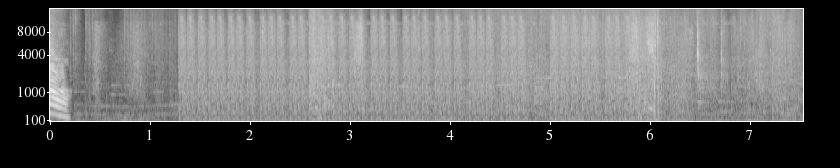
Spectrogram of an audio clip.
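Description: Rapid automatic gunfire in a Thai online shooting game, a dense continuous rattle of shots filling the whole stretch, loud and close, with a brief sweeping effect at the start.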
